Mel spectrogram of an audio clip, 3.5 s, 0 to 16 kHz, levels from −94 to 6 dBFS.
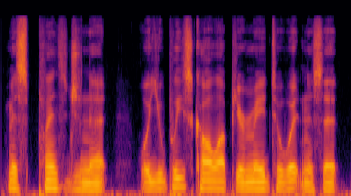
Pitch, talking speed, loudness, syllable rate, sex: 100 Hz, 205 wpm, -18 LUFS, 5.8 syllables/s, male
